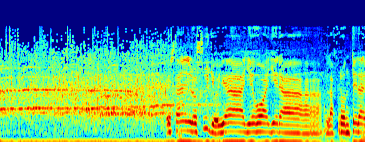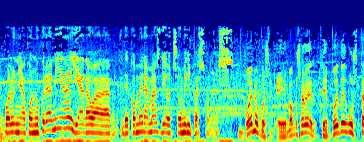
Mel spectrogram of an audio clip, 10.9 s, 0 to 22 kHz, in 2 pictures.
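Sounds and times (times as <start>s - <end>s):
crowd applauding: 0.0s - 10.9s
speech: 2.5s - 10.9s.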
